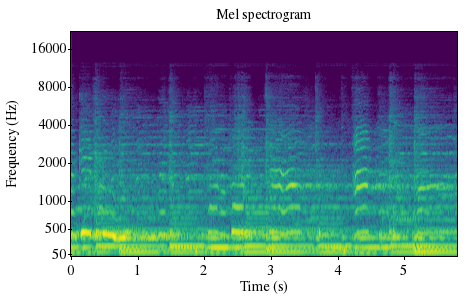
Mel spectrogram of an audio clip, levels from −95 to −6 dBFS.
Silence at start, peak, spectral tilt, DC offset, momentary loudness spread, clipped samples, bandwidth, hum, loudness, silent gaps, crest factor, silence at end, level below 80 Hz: 0 s; -2 dBFS; -10 dB/octave; under 0.1%; 7 LU; under 0.1%; 6.6 kHz; none; -17 LUFS; none; 14 dB; 0 s; -42 dBFS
